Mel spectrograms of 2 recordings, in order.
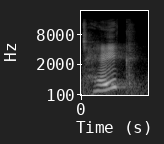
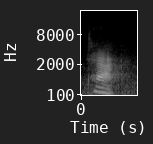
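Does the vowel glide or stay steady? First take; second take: glide; steady. First: The vowel glides into a second sound. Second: The vowel stays a single steady sound. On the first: The speaker calls it right. "instead of saying take" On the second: The speaker calls it wrong. "in Taiwan you often hear tack"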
